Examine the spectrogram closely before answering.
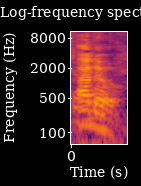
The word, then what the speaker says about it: Adu: And I liked thinking through Adu, or how do you say it? Adu.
